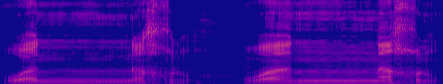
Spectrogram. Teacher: واو کو نون کے ساتھ ملانا ہے، نون کے اوپر تشدید ہے، زور دیں گے، اور نون کو خا کے ساتھ ملانا ہے، خا کو موٹا کریں گے، لام کو رن سے ادا کریں گے.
